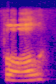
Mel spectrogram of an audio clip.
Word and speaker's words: foul: The featured dish today is called full. So it's spelled foul, but it's pronounced full.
